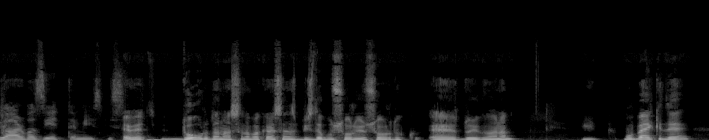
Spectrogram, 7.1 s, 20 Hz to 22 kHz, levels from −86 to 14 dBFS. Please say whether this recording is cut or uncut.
cut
